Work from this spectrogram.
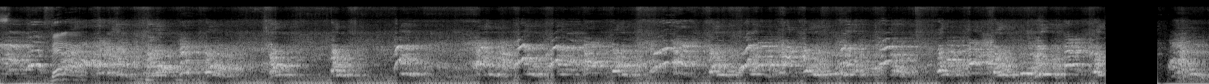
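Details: A Belgian Malinois barks in a dense run of repeated sharp bursts that overlap with steady human talking and commands. A brief cut of silence falls near the end.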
